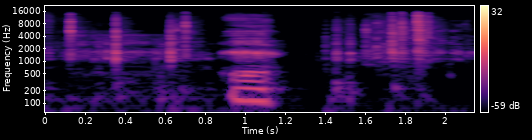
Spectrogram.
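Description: Light, irregular clicks and taps of hard plastic parts of a Transformers Titans Return Sixshot toy figure being handled, a handful of small ticks, with a short spoken 'äh' about a second in.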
